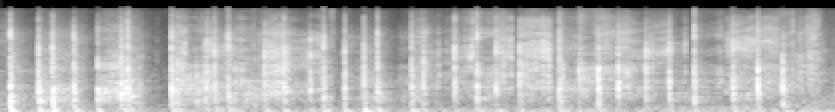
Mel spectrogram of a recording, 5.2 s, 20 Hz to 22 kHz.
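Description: Long painted nails tap and scratch the surface of a flat, printed cardboard box of 36 watercolor brush pens with a clear window, held up in both hands, the box hollow and full of pens. A quick, uneven run of crisp, bright clicks comes with brief papery scratching in between. Each tap dies away quickly.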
